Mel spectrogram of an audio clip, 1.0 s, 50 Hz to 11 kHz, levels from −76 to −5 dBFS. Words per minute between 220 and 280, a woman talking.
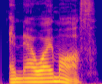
Yes: fast, 235 wpm; female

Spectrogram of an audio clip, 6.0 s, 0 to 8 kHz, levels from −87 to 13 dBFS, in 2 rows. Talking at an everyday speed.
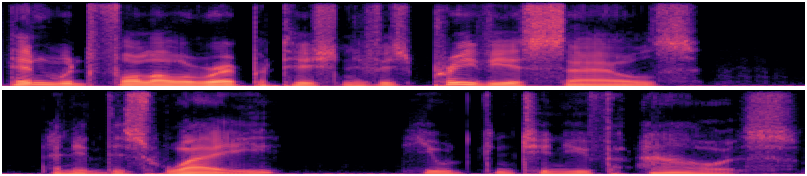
Yes: average, 180 wpm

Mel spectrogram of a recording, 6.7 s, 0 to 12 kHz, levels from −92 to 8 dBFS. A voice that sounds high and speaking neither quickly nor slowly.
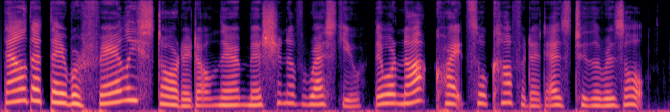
Yes: very high, 250 Hz; average, 190 wpm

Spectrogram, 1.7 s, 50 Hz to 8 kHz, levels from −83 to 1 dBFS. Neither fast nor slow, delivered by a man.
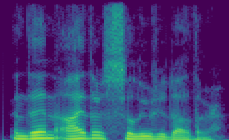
Yes: average, 175 wpm; male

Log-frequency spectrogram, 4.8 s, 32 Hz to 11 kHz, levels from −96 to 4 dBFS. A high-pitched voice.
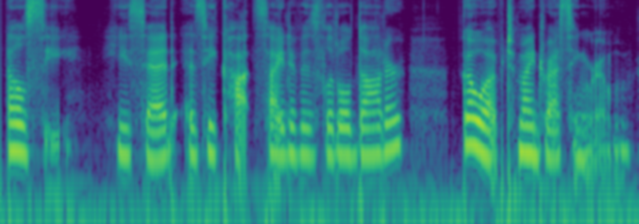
Yes: high, 205 Hz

